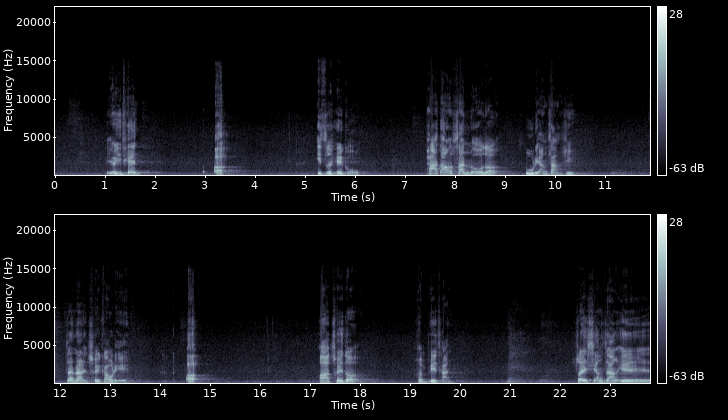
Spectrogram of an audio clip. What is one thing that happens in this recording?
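An elderly man speaks slowly and deliberately into a microphone, with long pauses.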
